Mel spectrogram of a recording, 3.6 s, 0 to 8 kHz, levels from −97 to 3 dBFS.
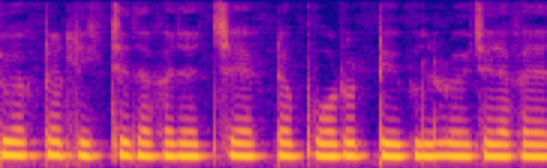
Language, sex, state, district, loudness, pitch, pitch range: Bengali, female, Jharkhand, Sahebganj, -13 LUFS, 225 Hz, 220-230 Hz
